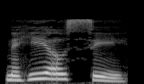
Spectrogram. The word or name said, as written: nahios-si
